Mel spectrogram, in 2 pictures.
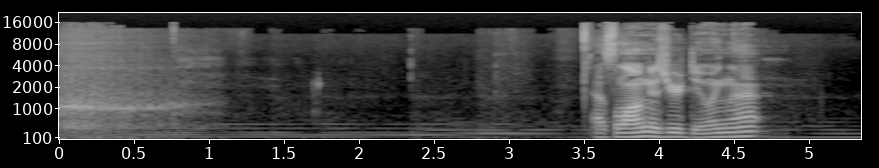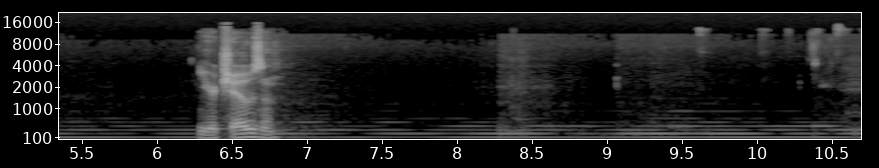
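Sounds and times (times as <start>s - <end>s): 
deep breath in and out: 0.0s - 1.6s
speech: 3.6s - 4.8s, 6.3s - 7.0s.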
